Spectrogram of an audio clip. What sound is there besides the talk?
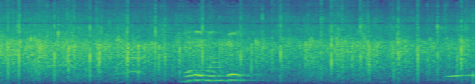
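audience applause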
